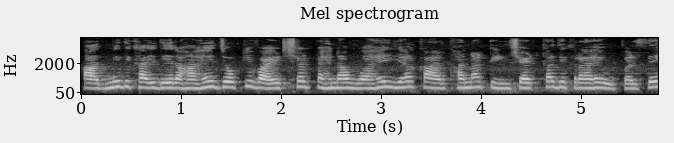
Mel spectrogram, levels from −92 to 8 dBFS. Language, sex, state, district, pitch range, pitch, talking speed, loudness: Hindi, female, Uttar Pradesh, Gorakhpur, 225-260 Hz, 235 Hz, 220 wpm, -19 LUFS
